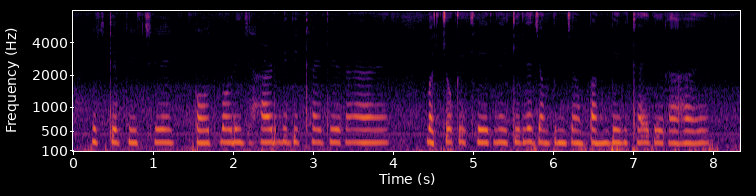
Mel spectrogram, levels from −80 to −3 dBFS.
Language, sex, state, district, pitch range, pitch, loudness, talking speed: Hindi, female, Bihar, Kishanganj, 260-270 Hz, 265 Hz, -34 LUFS, 165 wpm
